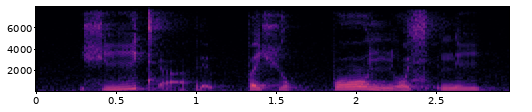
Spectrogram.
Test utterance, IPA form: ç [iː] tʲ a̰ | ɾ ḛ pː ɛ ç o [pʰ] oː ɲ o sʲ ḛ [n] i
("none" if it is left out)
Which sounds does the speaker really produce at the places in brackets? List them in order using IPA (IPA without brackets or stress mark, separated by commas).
iː, pː, n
